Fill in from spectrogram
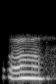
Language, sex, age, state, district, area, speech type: Kashmiri, female, 30-45, Jammu and Kashmir, Bandipora, rural, conversation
